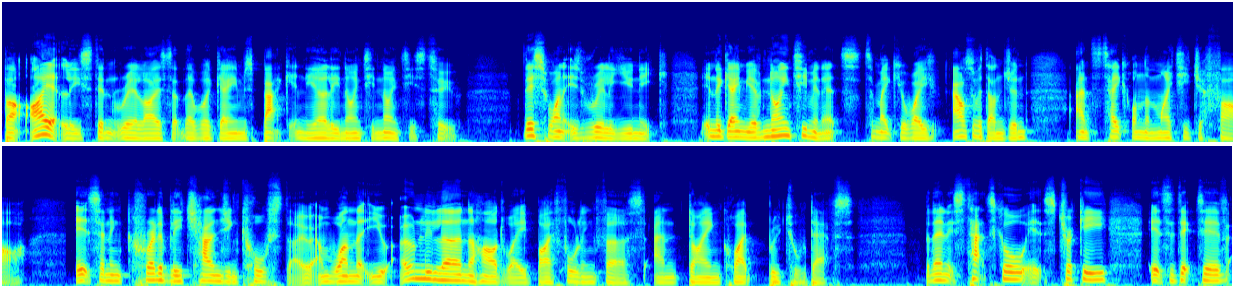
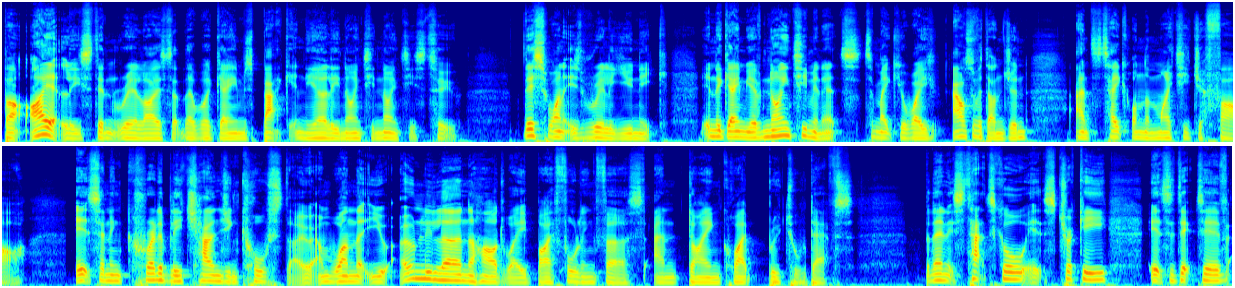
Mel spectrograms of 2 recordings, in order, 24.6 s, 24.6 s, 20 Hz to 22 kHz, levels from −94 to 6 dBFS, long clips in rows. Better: second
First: muffled; very slightly; fading above 4.5 kHz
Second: none

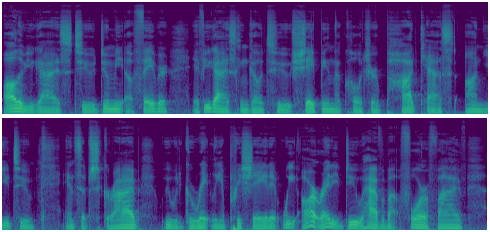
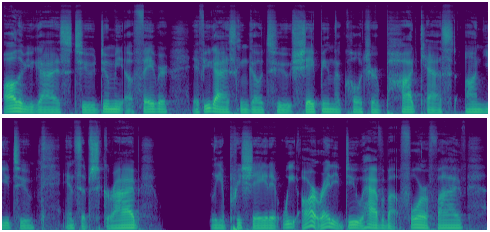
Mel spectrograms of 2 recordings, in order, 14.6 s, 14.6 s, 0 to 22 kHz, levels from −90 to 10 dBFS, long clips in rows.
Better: first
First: none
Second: audio cutting out; at 9.5 s for 0.5 s

